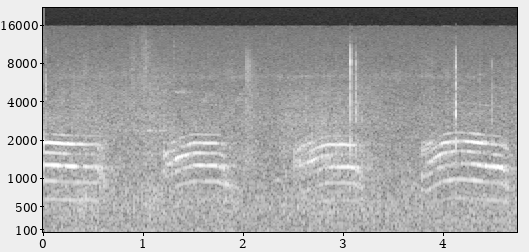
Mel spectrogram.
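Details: A ring-tailed lemur on the lemur island at Opole Zoo, Poland, gives cat-like, drawn-out mewing calls, repeated about every second and a half.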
